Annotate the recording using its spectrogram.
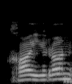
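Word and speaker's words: خيرا: Kalau Umi berhenti di kata khairan, bacanya apa? Khairon ini menjadi khairo karena ia menjadi mat iwat Ustazah.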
